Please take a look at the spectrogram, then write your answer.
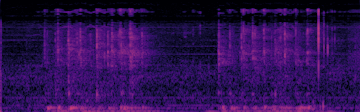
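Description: Quiet, close typing on a computer keyboard comes in two short bursts of rapid key clicks with a brief pause between them.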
